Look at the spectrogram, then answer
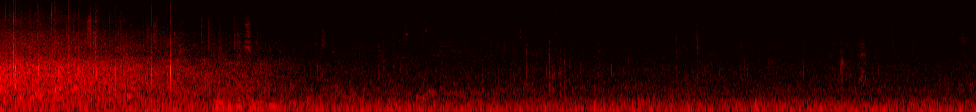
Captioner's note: cheering and applause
